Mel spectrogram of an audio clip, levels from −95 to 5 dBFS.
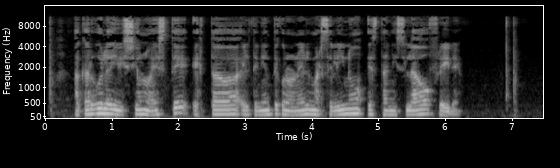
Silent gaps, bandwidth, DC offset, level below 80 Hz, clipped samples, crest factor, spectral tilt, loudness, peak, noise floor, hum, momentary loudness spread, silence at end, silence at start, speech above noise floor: none; 11.5 kHz; under 0.1%; -60 dBFS; under 0.1%; 18 dB; -4.5 dB/octave; -26 LUFS; -8 dBFS; -70 dBFS; none; 14 LU; 0.4 s; 0.05 s; 45 dB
